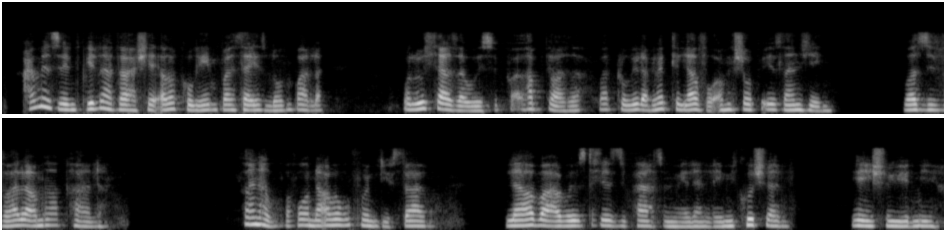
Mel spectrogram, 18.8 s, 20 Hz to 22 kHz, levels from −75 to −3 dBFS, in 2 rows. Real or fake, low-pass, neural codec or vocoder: fake; 7.2 kHz; codec, 16 kHz in and 24 kHz out, 0.6 kbps, FocalCodec, streaming, 2048 codes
